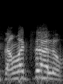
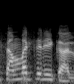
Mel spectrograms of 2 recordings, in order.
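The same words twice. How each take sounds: First: Says సంవత్సరాలు properly, without the extra ీకా; plain correct సంవత్సరాలు after the slip; corrected word for years. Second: Says సంవత్సరీకాలు, the word for death anniversaries, in place of సంవత్సరాలు; wrong word for years. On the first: Husband corrects his age to the census officer with the right word సంవత్సరాలు. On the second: Husband gives census officer his age with the wrong word సంవత్సరీకాలు. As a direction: mispronounce సంవత్సరాలు as సంవత్సరీకాలు, dragging out the extra ీకా. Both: Acted. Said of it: "శ్రాద్ధాలు, పిండాలు ఏమిటయా".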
